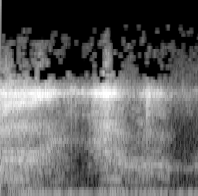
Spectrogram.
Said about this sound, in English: The greater of the apes emits a fearful cry, which echoes through the jungle to silence all within hearing distance with its ferocity. It is a challenge.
